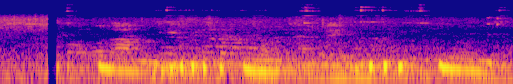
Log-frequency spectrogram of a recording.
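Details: Rare Australian pigeons cooing: low, soft rolling coos, a drawn-out falling note followed by clusters of short pulsed notes, repeated across the clip over a steady background hiss, with a sharp click at the very start.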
